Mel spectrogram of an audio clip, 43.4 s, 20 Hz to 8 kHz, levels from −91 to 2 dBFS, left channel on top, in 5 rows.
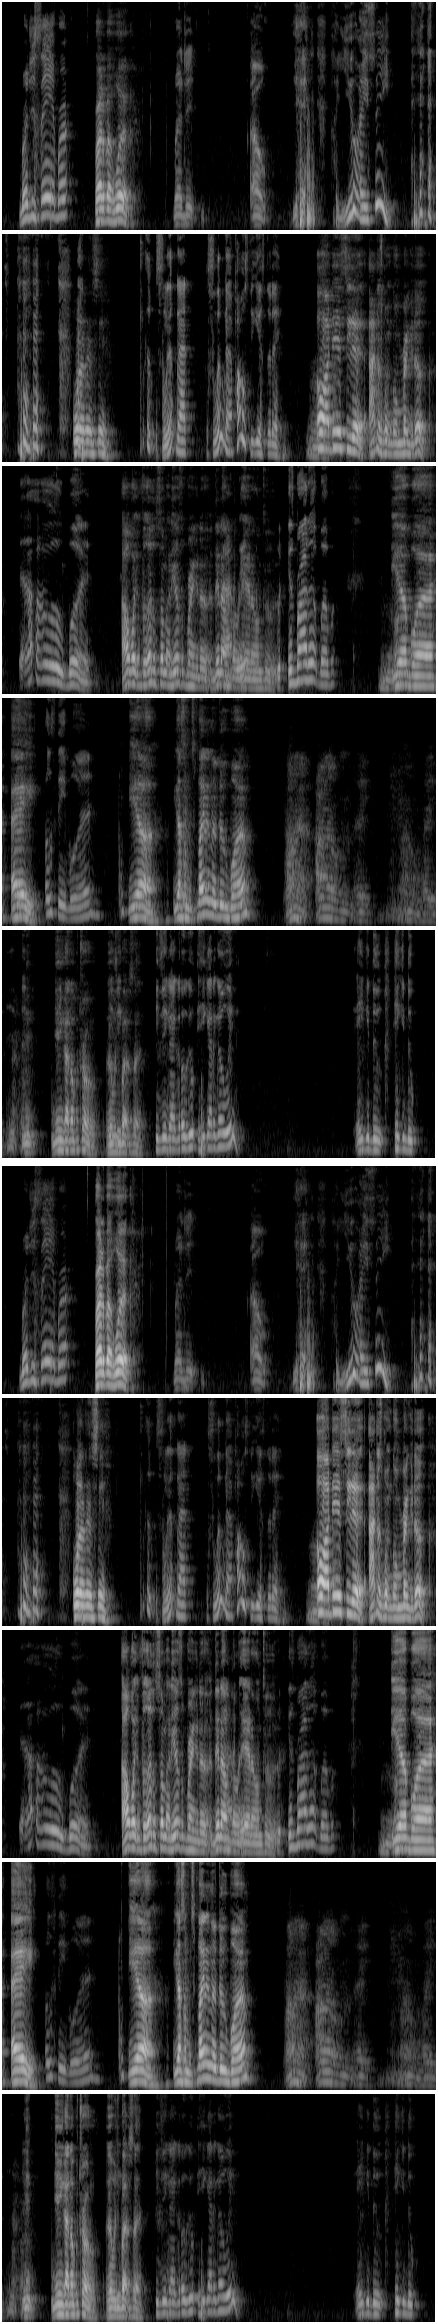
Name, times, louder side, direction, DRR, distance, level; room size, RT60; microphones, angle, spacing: voice 1, 0.3-1.3 3.4-3.8 5.0-5.3 5.8-7.7 8.2-8.6 9.0-9.4 9.8-10.3 11.4-12.4 12.8-14.4 17.7-19.1 21.7-22.3 22.9-24.0 26.3-26.5 26.9-28.0 34.8-35.2 35.8-35.9 36.8-37.1 37.8-39.5 41.8-42.9, left 3 dB, 35° left, 0.4 m, -40 dB
voice 2, 1.9-2.7 10.1-10.8 15.0-17.1 19.7-22.9 25.1-26.7 28.4-29.1 29.5-31.0 35.1-35.3 35.7-37.5, right 5 dB, 80° right, 0.7 m, -31 dB
voice 3, 14.7-15.2 24.9-25.3 29.6-29.7 31.7-33.3 33.7-35.2 38.0-38.1, equal, 15° right, 5.1 m, -49 dB
13.0 x 6.5 x 4.9 m
head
